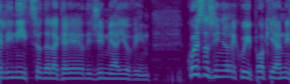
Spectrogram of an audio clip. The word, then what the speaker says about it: Iovine: vedete sulla sinistra e lui si chiama jimmy ajovin iovine però gli americani pronunciano ajovin chi ha il jimny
